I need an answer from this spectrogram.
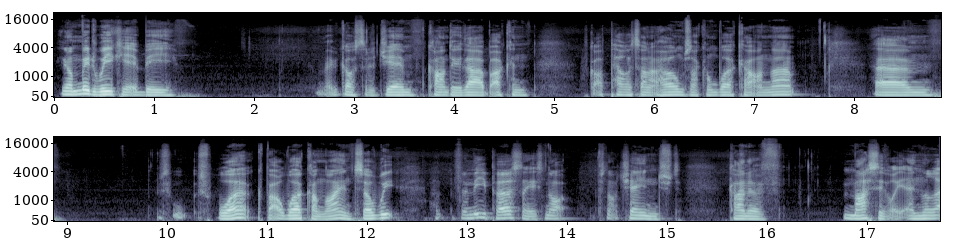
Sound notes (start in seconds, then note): none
